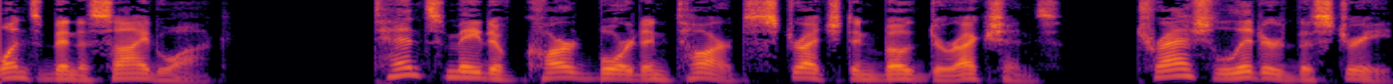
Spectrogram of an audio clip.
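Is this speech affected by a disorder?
No.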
